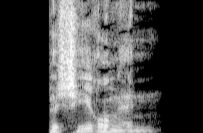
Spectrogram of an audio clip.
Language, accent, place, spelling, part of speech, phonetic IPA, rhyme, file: German, Germany, Berlin, Bescherungen, noun, [bəˈʃeːʁʊŋən], -eːʁʊŋən, De-Bescherungen.ogg
- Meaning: plural of Bescherung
